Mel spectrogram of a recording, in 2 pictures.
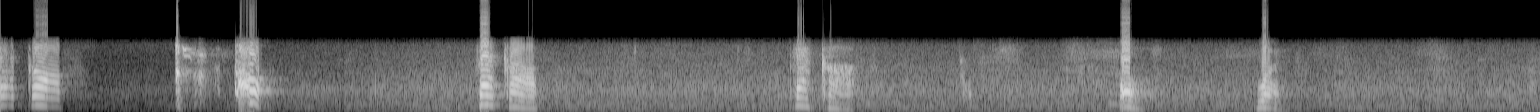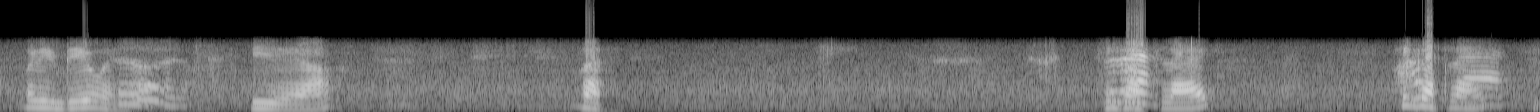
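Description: A baby babbles and squeals close by in short bursts.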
